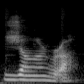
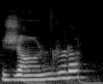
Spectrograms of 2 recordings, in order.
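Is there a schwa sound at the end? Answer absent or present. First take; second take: present; absent. First: A schwa sound is heard at the end. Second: There is no schwa sound at the end. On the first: The speaker calls it right. "it's genre, ah, at the end" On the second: The speaker calls it wrong. "So don't say genre"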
